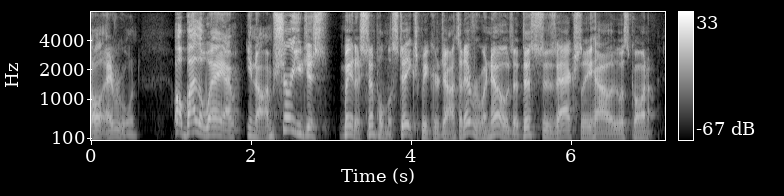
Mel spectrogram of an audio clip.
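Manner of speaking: fast, breezy, offhand, matter-of-fact tone. Imitating a woman's tone toward Speaker Johnson: mock matter-of-fact tone. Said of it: "her tone of voice. It's like so matter of fact".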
